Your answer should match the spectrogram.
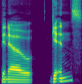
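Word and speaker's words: Bynoe-Gittens: Bynoe Gittens.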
